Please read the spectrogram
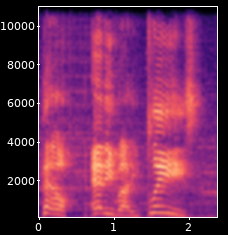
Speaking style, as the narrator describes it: I screamed

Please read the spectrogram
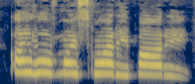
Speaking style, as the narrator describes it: a little kid screaming

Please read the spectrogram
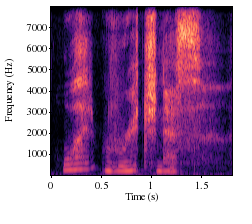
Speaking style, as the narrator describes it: sighed Joe, with an intense air of satisfaction

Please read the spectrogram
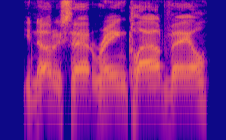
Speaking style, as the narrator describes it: called out from the crowd

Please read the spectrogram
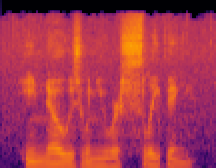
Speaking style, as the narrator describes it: the kid mutters

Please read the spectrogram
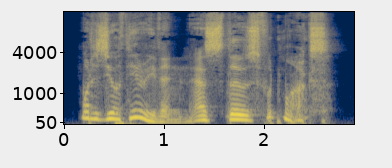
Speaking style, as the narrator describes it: I asked eagerly

